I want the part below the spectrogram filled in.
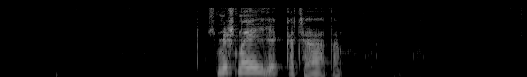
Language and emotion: Russian, positive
